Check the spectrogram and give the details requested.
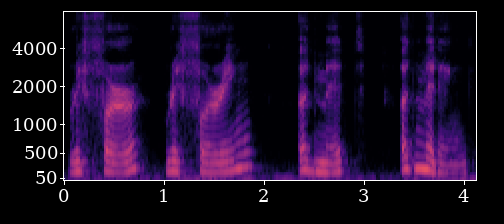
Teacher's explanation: the last syllable is stressed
